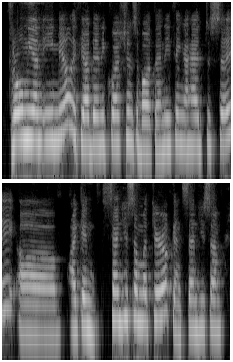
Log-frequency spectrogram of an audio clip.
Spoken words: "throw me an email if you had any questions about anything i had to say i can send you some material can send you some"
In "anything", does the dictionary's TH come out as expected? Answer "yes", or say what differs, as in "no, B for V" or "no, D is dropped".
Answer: yes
